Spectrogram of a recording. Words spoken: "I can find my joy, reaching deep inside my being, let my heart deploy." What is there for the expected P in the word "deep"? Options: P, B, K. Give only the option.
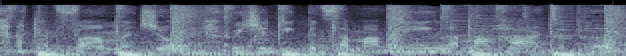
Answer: P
